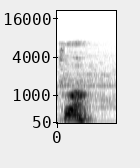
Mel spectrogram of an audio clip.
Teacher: 키읔은 기역으로 소리가 납니다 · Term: 음절의 끝소리 규칙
